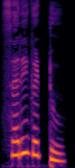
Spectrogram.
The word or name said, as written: ಸಾರಗೆಡು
